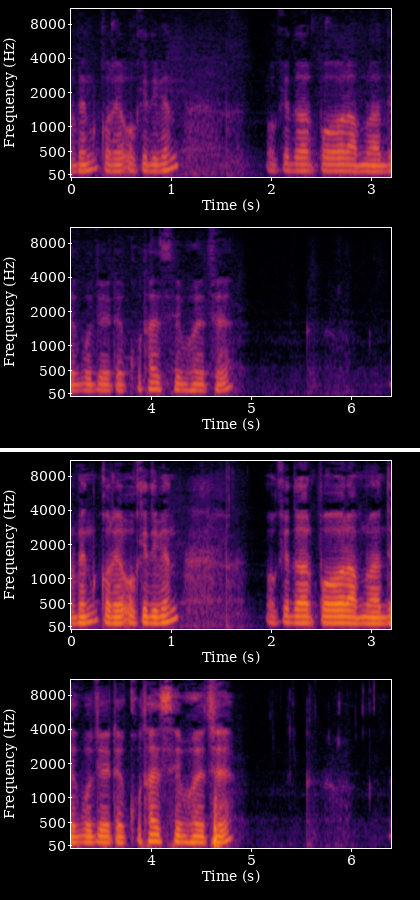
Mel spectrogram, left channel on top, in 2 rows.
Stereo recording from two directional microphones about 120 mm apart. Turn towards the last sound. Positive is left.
turn(degrees=-35)  # may be behind; listen again after turning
